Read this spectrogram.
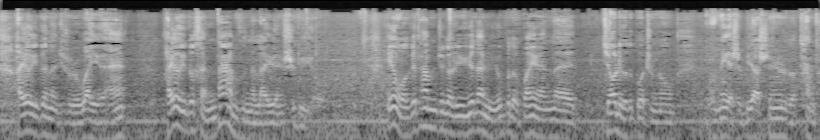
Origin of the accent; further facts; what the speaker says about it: China; 我们中国人喝完咖啡就睡不着觉了。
